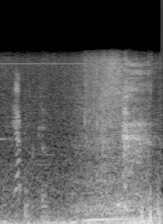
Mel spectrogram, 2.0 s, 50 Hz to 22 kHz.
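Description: Chrysler 300 sedan's engine accelerating hard, heard from inside the cabin, swelling louder about a second in.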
